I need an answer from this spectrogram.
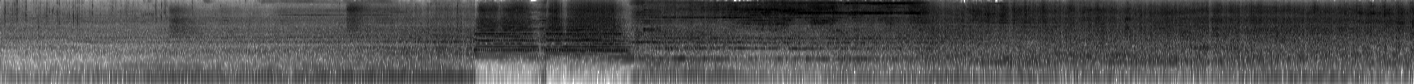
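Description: Canadian Pacific diesel locomotives approaching, engine rumble growing louder, then the air horn sounding about ten seconds in: a short blast and a longer one. The lead units pass close with high-pitched wheel squeal on the curve, then coal cars roll by with a steady clatter.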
